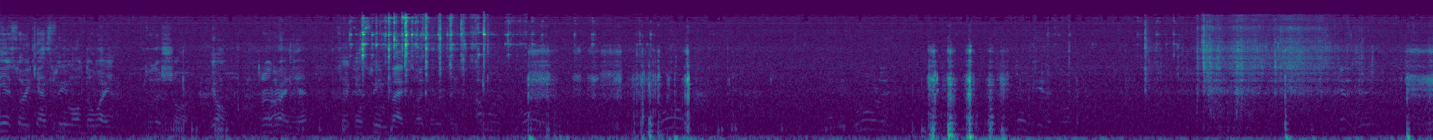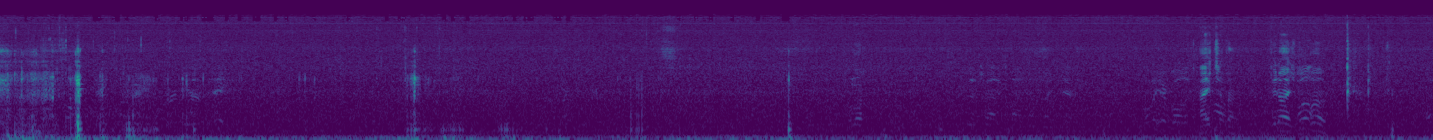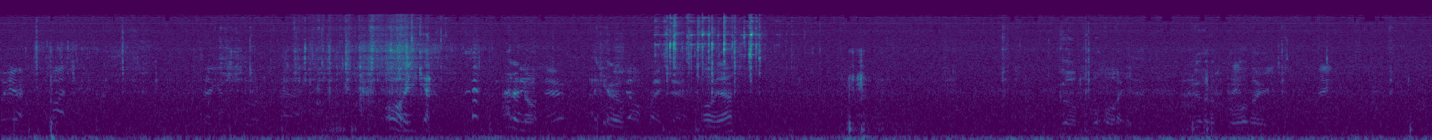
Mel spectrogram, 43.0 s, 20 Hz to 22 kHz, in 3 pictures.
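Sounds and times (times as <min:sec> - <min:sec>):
steady low rumble: 0:00.0 - 0:42.9
dog collar jingling: 0:03.4 - 0:05.4, 0:35.2 - 0:36.4
splashes in water: 0:12.0 - 0:13.6.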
